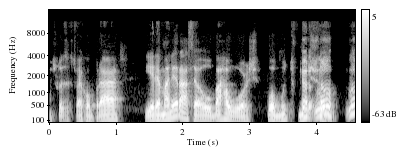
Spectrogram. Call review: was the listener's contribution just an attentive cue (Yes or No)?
No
